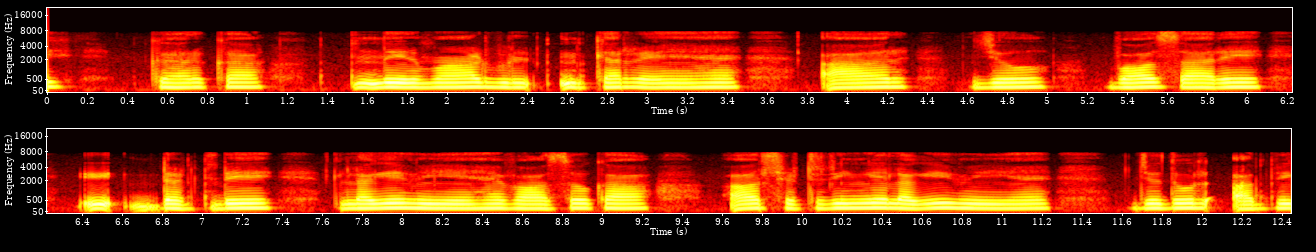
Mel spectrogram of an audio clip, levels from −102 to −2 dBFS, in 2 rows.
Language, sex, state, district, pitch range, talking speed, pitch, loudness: Hindi, male, Bihar, East Champaran, 170-180 Hz, 125 wpm, 175 Hz, -17 LUFS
